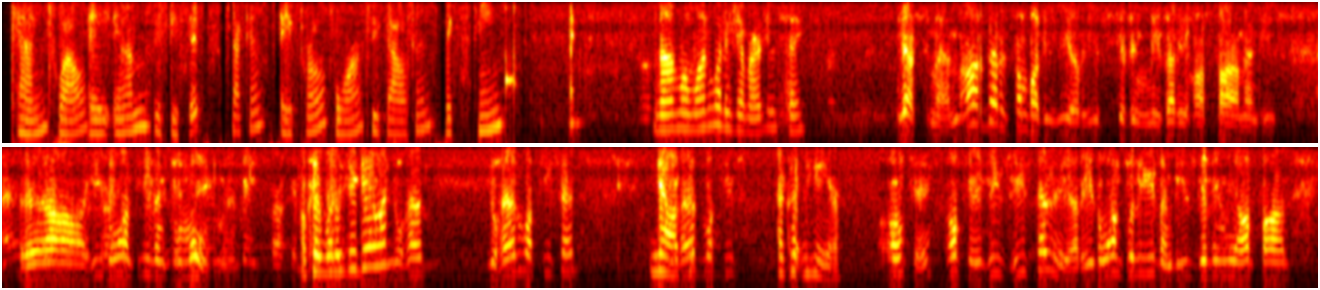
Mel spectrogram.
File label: 911 call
